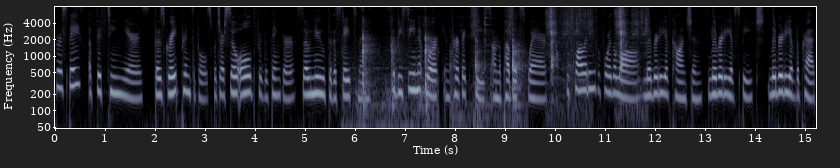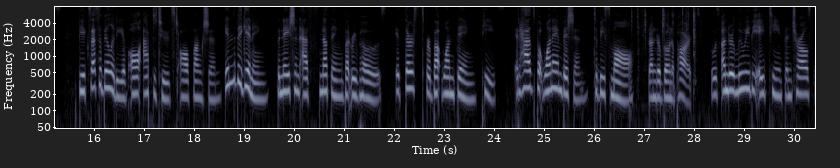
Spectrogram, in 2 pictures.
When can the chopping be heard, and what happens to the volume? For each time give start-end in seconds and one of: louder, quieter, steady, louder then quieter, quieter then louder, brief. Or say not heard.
5.9-11.9 louder.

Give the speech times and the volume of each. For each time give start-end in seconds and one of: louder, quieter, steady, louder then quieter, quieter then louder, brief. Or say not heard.
0.0-30.3 steady.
